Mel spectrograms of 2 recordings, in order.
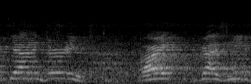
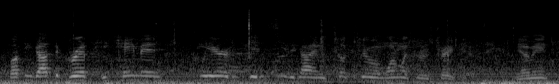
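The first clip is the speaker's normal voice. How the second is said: hushed, grave; 5 semitones lower, 8 dB quieter than usual. Real, not acted. Recounting a soldier's death.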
